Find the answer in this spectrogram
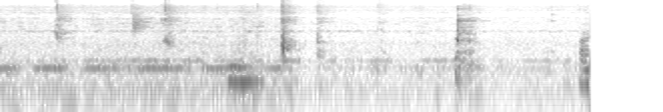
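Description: Quiet eating sounds: mouth clicks and smacks from chewing, with two sharper clicks, one nearly three seconds in and one about a second and a half later. The sound cuts out completely shortly before the end.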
